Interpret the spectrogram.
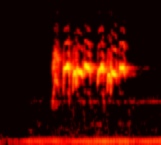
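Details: Lure call of a sooty-headed bulbul meant to call in wild birds: one quick, lively phrase of several bright, bubbling notes lasting under a second, with a soft low hum beneath.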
